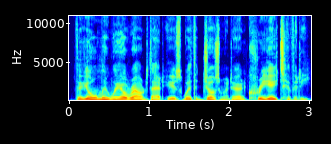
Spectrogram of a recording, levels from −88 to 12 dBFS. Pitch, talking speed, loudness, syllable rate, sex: 135 Hz, 200 wpm, -16 LUFS, 5.7 syllables/s, male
